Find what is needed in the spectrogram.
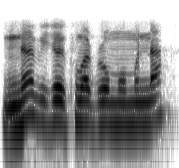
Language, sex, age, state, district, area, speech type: Bodo, male, 60+, Assam, Kokrajhar, rural, conversation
